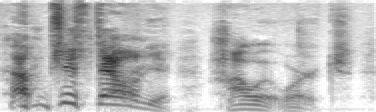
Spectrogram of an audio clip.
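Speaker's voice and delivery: laughing through the words. Real, not acted. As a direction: chuckle out the line, voice jumping up. Laughs while repeating point.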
